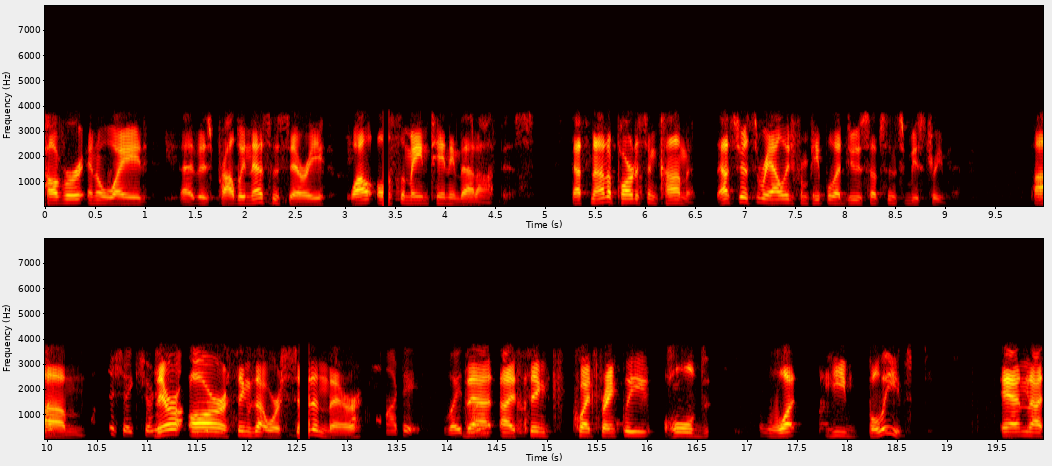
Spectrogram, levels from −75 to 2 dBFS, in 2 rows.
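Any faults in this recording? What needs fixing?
Echo leak: a faint delayed copy of the speech trails it by 235 ms from 0.64 to 6.01 s, 7.66 to 8.24 s and 14.75 to 19.82 s. It sits roughly 25 dB below the speech, closer to 20 dB below in the last stretch. The likely cause is a far-end loudspeaker whose echo canceller lets residual pickup through. Prevention: improve echo canceller convergence and residual echo suppression, or use a headset at that end.

Background gated by the echo canceller: the room sound drops abruptly at 1.10 to 1.16 s (about 40 dB), 2.80 to 3.01 s (about 29 dB) and within 16.68 to 19.02 s (about 40 dB, about 0.7 s in total), then returns. The canceller is clamping the microphone while the loudspeaker plays. Prevention: use comfort noise and gentler suppression.

Packet loss filled with silence: hard-edged holes appear at 3.38 to 3.44 s (60 ms), 12.52 to 12.62 s (100 ms) and 18.64 to 18.78 s (140 ms). 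All are multiples of 20 ms, which fits 20 ms packets replaced by silence. Prevention: enable packet loss concealment and a jitter buffer, and fix the network loss.

Speech suppressed in double talk: from 10.16 to 14.97 s, the talker's voice is pulled down in pieces, at worst by roughly 40 dB, for about 2 s in total. The likely cause is the echo canceller failing to separate near-end speech from loudspeaker echo while both sides talk. Prevention: tune double-talk detection so near-end speech is not attenuated.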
